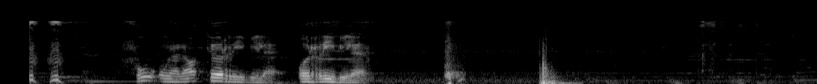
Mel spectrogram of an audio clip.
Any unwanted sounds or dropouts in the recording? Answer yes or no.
yes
